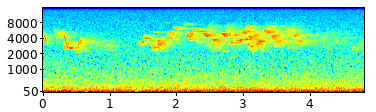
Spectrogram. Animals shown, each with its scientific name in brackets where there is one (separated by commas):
Ovenbird (Seiurus aurocapilla), Indigo Bunting (Passerina cyanea), Red-eyed Vireo (Vireo olivaceus)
